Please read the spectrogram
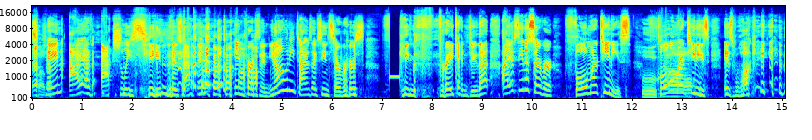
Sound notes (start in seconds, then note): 7.1 beep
